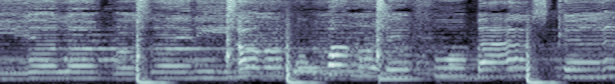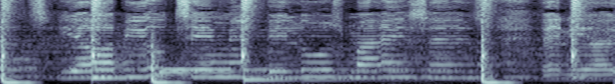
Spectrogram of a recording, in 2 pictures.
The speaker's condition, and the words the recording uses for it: None; typical speech.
